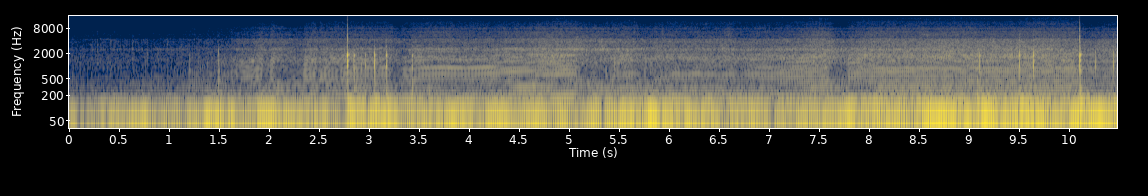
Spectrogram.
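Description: Two-stroke scooter engine revving hard under way. Its pitch climbs about a second and a half in, holds, dips briefly midway and climbs again near the end. Wind buffets the helmet-mounted microphone throughout, with a few sharp knocks and rattles.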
